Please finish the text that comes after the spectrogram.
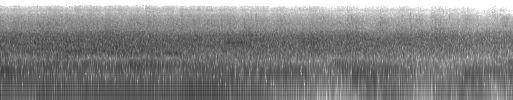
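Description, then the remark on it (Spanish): An audience in Panama applauding: a steady, dense wash of many hands clapping for about five seconds at an even loudness, with no voices over it. “En Panamá están aplaudiendo.”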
